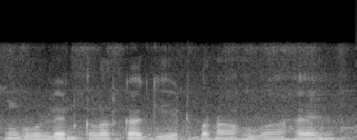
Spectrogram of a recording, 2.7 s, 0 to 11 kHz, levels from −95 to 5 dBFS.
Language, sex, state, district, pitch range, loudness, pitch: Hindi, male, Uttar Pradesh, Lucknow, 105-120 Hz, -19 LUFS, 110 Hz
